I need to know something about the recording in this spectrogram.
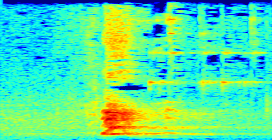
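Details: A lone Irish Setter calls for its absent family with one brief, plaintive cry. The harmonic cry begins abruptly, then slides downward and fades within roughly a second. Nothing else is heard apart from faint background hiss.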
